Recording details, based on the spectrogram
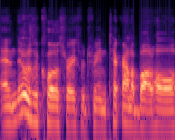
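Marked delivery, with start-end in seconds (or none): none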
